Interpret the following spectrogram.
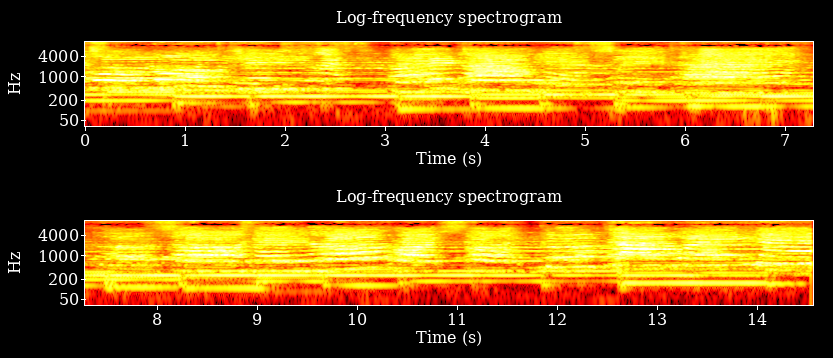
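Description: A group of young children singing a song together over an instrumental accompaniment, with sustained low notes that change in steps about once a second beneath the voices.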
